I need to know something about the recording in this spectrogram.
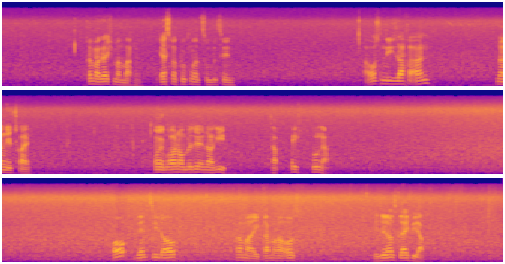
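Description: A young man talks calmly close by, in short phrases with pauses.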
